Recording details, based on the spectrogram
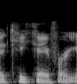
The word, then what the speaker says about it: Kiekhofer: And if I'm not mistaken, maybe you can tell me how to pronounce this guy's name. Carl Kiekhofer? Kiekhofer? – Yeah, Kiekhofer, yeah. Kiekhofer, it's a little hard to say.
